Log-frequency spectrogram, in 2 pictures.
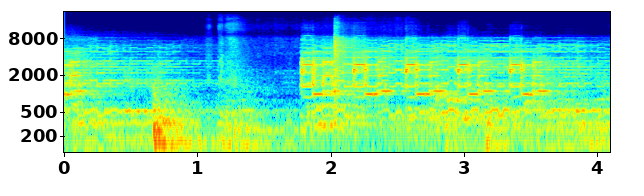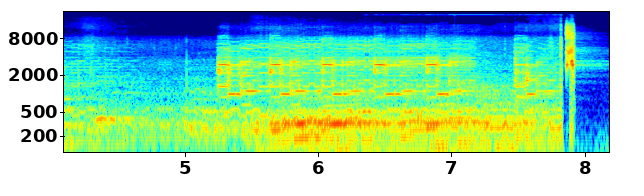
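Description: A telephone rings while a call to the police is placed: two long ringing stretches separated by a pause, steady and moderately loud, ending with a sharp click.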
